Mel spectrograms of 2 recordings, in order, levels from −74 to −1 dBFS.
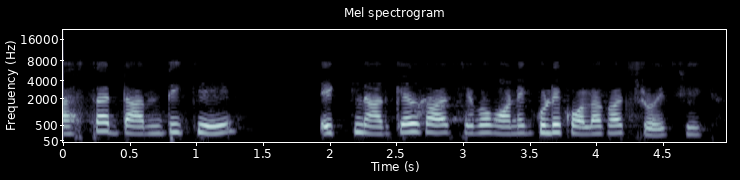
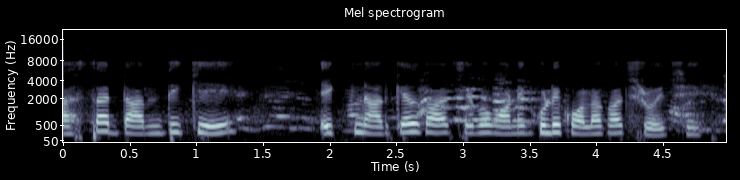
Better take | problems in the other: second | noise reduction (neural mask model DeepFilterNet 3)

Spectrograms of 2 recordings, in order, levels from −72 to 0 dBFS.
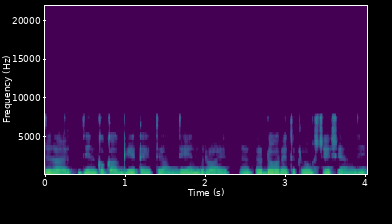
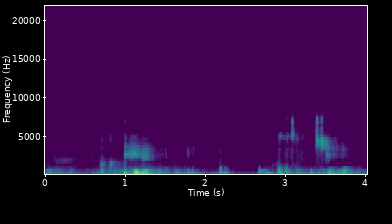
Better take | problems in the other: first | noise reduction (neural mask model DeepFilterNet 3)

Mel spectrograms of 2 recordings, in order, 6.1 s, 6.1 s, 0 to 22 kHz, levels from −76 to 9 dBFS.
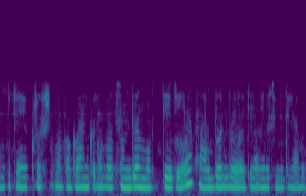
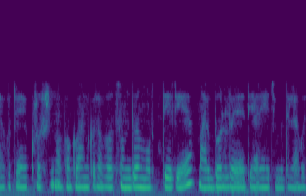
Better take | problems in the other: second | noise reduction (neural separator model SepFormer DNS4)

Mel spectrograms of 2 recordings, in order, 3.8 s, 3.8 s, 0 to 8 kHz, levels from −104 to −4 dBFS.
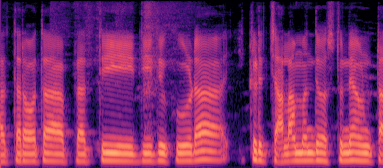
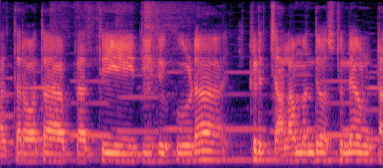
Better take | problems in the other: first | background sound (Wind instrument, woodwind instrument); 15 dB below the speech // room echo; dies away in 0.2 s

